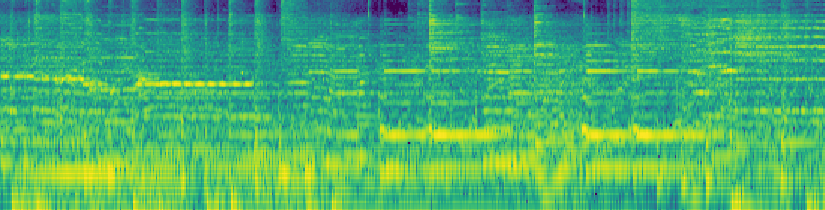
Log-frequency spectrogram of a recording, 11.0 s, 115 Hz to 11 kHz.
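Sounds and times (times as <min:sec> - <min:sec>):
drum kit: 0:00.0 - 0:11.0
electric guitars: 0:00.0 - 0:11.0
keyboards: 0:00.0 - 0:11.0.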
